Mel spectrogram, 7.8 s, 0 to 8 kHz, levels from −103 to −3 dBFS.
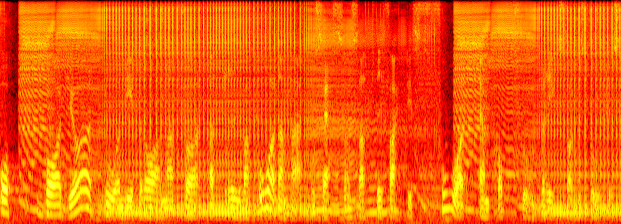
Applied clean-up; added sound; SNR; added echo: none; Squeak / Cupboard open or close; -1 dB; none.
